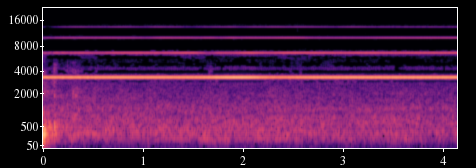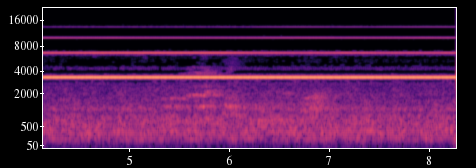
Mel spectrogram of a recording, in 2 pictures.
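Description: Continuous high-pitched electronic tone, steady in pitch and level, over a faint hiss.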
